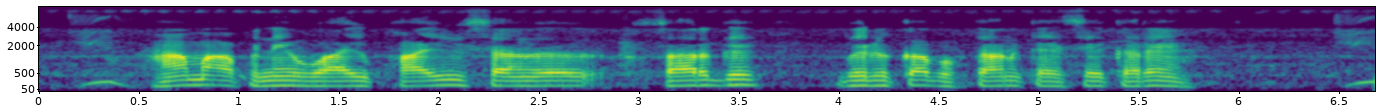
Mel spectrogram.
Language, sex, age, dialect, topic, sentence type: Hindi, male, 36-40, Awadhi Bundeli, banking, question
